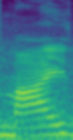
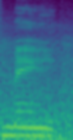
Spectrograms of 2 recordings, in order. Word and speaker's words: Mae: I said Mai's, but she said it's Mae.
